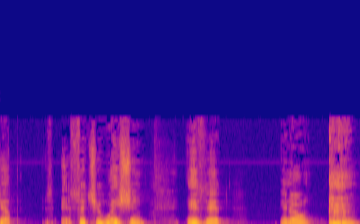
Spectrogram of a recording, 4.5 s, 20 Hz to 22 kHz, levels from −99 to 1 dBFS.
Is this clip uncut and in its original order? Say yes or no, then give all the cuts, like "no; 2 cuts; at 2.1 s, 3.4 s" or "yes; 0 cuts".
yes; 0 cuts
